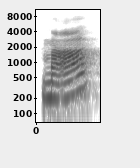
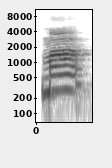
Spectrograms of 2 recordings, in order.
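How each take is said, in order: First: The pitch rises from mid to high. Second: The pitch stays high and level. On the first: It means fibrous crops. "using the second tone 二声" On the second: It means mother. "using the 一声 first tone"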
